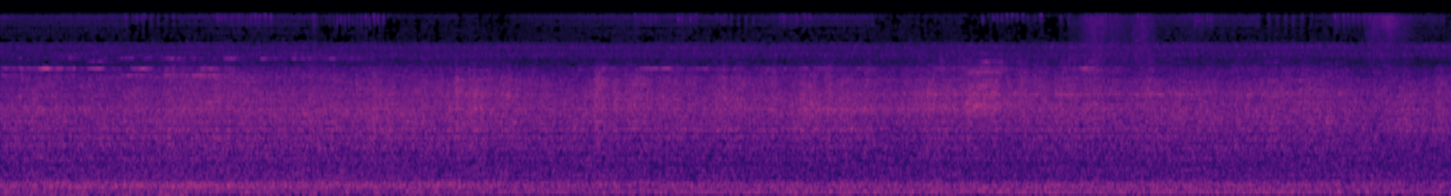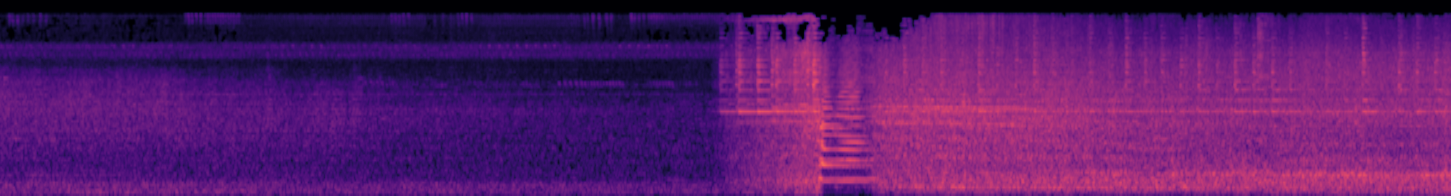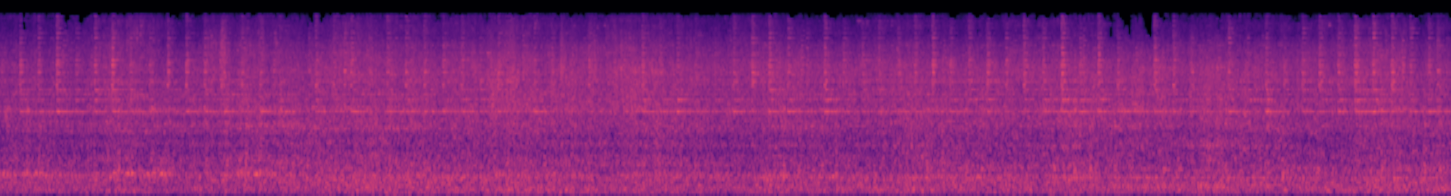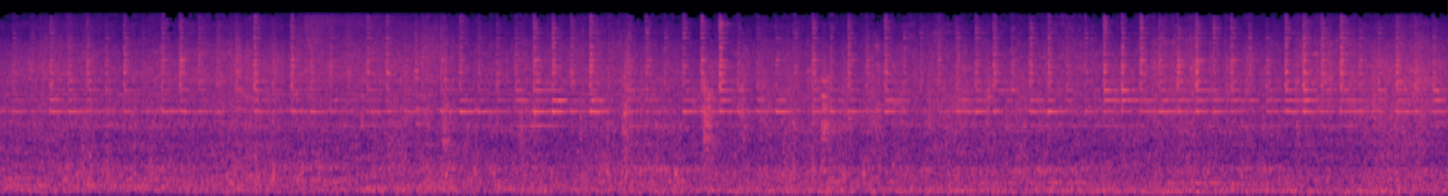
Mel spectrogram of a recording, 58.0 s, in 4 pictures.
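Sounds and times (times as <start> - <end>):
freight train rumble and clatter: 0.0 - 58.0
steady tones: 21.6 - 58.0.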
